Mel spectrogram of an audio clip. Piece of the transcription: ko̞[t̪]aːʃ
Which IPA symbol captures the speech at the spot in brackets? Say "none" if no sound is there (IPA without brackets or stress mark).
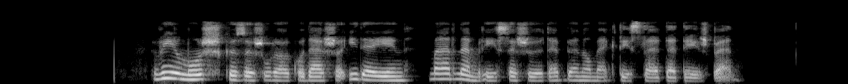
d̪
